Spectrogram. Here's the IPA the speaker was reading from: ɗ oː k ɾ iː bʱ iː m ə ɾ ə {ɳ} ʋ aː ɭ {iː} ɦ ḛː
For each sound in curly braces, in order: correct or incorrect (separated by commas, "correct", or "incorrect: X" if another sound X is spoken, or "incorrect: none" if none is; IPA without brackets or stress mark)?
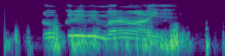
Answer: correct, correct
